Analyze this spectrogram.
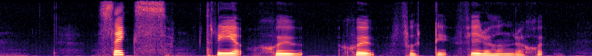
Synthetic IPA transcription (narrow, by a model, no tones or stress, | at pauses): sɛkst̪ʰɾeːɧʉ̟ː | ɧʉ̟ː | fœʈːɪfyːɾaɦɵnd̪ɾaɧʉ̟ː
